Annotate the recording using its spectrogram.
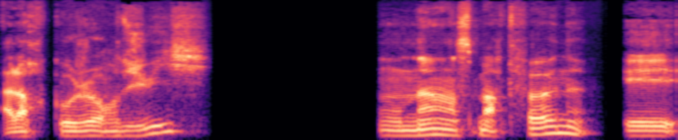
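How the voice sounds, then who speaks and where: A man speaks very slowly with lively intonation. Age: 30s. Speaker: youth social worker. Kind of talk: casual interview. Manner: halting, many hesitations.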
